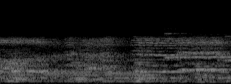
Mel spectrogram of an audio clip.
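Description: Opera chorus singing with the orchestra, many voices sustained together in a dense, steady sound.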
